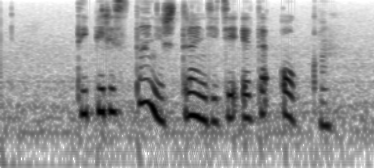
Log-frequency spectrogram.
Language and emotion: Russian, angry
